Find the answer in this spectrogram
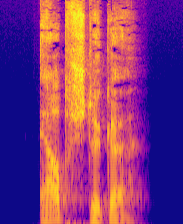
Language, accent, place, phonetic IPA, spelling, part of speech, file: German, Germany, Berlin, [ˈɛʁpʃtʏkə], Erbstücke, noun, De-Erbstücke.ogg
- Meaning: nominative/accusative/genitive plural of Erbstück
